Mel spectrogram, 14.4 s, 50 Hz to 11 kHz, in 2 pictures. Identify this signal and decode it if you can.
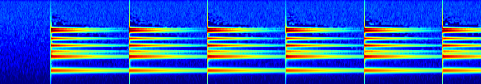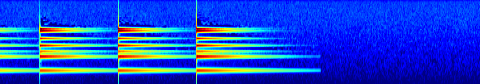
Clock strike, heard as a bell. 9. Nine o'clock.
